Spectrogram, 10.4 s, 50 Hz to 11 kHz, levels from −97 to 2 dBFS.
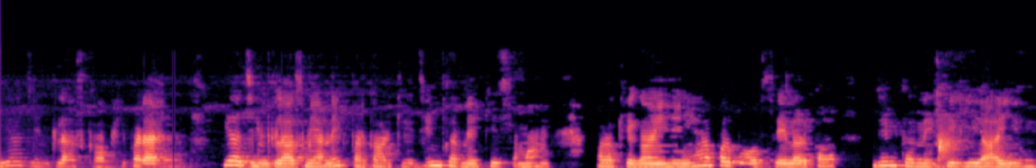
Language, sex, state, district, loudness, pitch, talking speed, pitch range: Hindi, female, Bihar, Saran, -16 LUFS, 205 Hz, 185 wpm, 195-225 Hz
